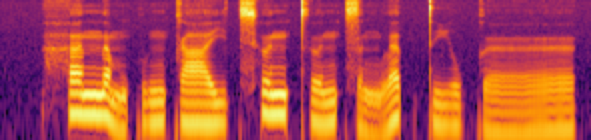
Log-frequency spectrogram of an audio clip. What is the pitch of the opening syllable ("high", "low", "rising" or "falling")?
high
